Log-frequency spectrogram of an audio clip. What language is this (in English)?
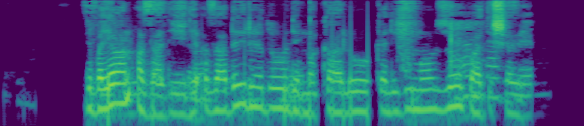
Pashto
